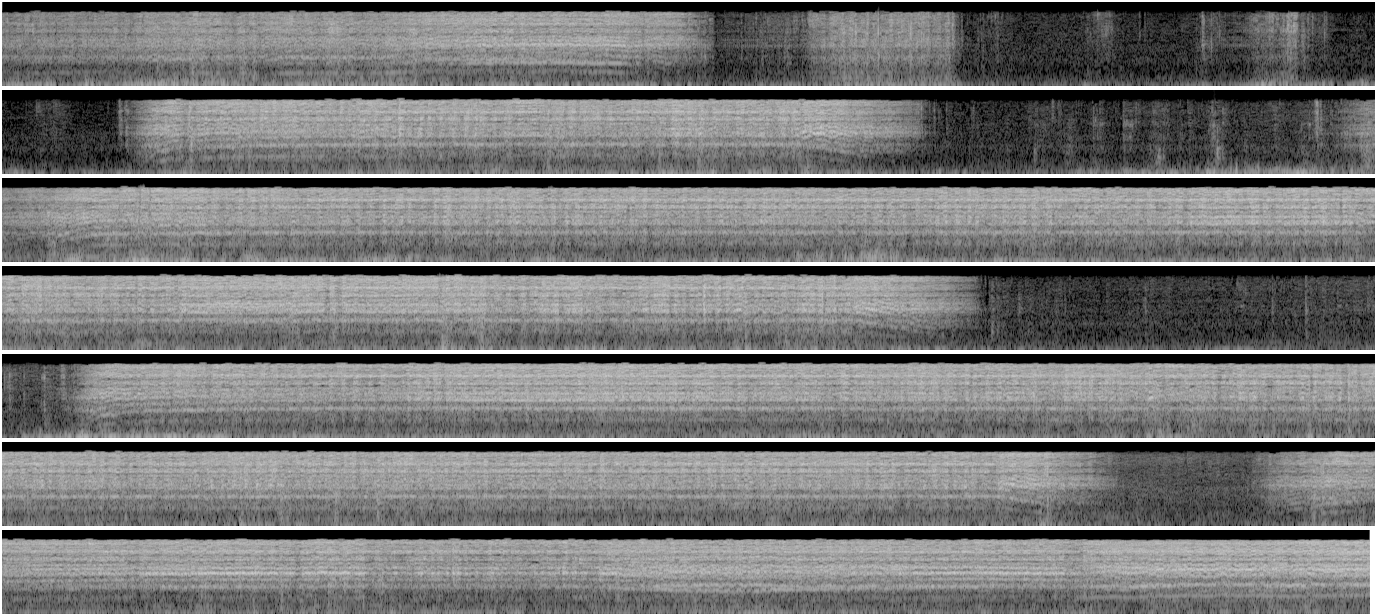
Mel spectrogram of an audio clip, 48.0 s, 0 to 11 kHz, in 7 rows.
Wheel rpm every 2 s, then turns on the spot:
60, 80, 10, 20, 150, 90, 10, 140, 160, 160, 160, 170, 80, 10, 140, 160, 160, 160, 160, 120, 60, 130, 130, 140.
4-6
